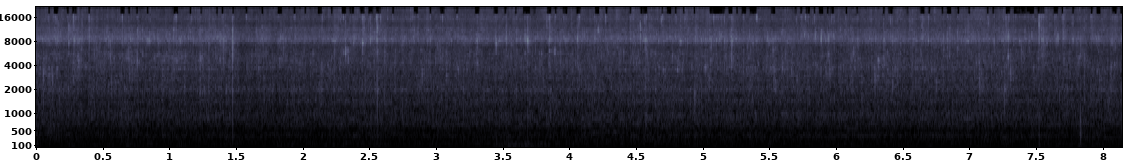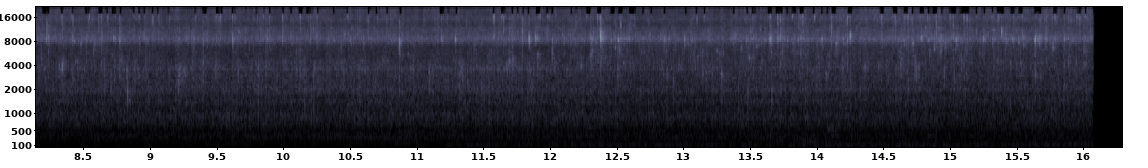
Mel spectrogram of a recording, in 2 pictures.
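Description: Potatoes frying in hot oil in a pan give a steady, even sizzle and crackle that holds for the whole stretch, close and moderately loud, with no voices over it.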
